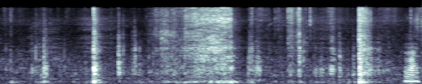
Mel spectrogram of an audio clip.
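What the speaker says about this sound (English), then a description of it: "bring back my trimmer, and we're just going to cut around the other sides." A paper trimmer slices through cardstock while a card is made, producing close, dry rasping scrapes in short bursts with one longer sliding cut in the middle.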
